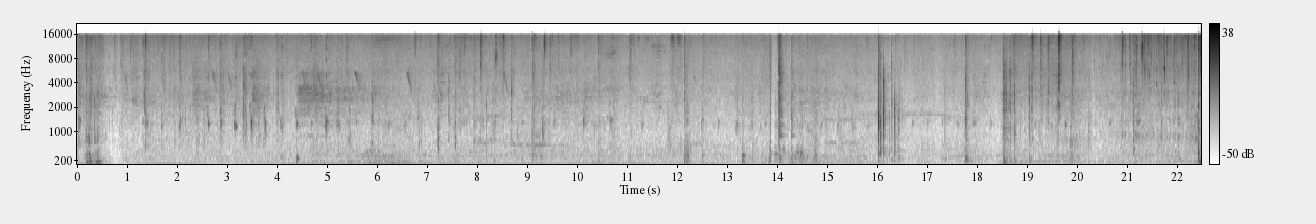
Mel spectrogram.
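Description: Handling noise from a plastic crate of live catfish being carried and set down: scattered knocks and taps, with the sharpest knock about two-thirds of the way in, over a low steady hum.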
